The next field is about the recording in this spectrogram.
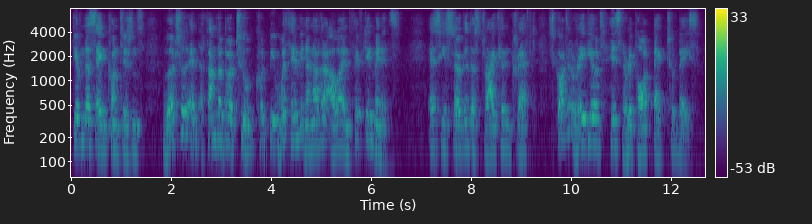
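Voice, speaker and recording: A man narrates an adventure story from a booklet in a slightly high voice. He sounds set back from the microphone in a roomy space, with a somewhat dull recording. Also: measured pace, recorded from a distance. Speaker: amateur reader of a children's story booklet. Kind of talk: scripted story narration, read aloud.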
